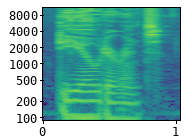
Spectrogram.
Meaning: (noun) Any agent acting to eliminate, reduce, mask, or control odor
- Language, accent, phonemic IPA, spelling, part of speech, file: English, US, /diˈoʊ.də.ɹənt/, deodorant, noun / adjective, En-us-deodorant.ogg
